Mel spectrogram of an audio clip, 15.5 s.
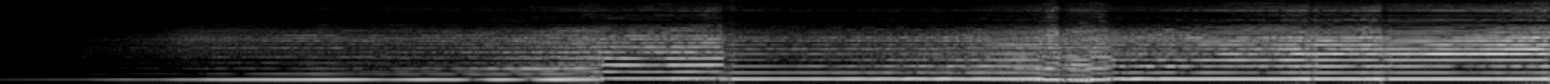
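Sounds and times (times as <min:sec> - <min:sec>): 
baritone saxophone with effect: 0:01.7 - 0:15.4.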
